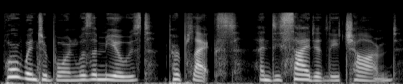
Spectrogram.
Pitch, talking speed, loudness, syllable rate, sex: 210 Hz, 120 wpm, -18 LUFS, 5.3 syllables/s, female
